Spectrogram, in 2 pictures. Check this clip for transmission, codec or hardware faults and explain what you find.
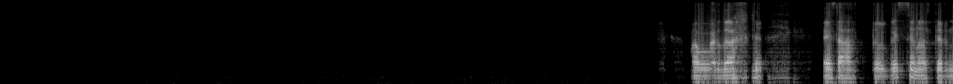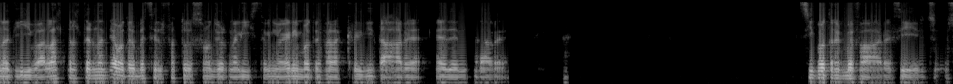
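The speech carries one fault throughout: planar audio read as interleaved. Each stereo block stores all left samples and then all right ones, but the reader treats the data as alternating left-right pairs, so each channel gets half of one channel's block squeezed to double speed, then half of the other's. Blocks are about 5.8 ms long, which fits a 256-sample block, so there is no audible octave jump. Instead the voice takes on a robotic buzz at about 172 Hz, the block rate.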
